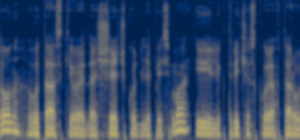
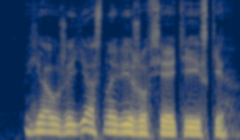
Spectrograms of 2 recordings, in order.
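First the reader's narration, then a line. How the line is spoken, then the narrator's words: Groaning. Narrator (Russian): застонал капитан Армус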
